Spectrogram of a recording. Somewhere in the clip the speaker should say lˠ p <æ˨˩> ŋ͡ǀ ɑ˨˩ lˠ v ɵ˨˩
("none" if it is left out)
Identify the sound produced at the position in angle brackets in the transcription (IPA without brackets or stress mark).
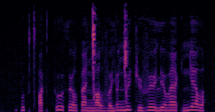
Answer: æ˨˩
